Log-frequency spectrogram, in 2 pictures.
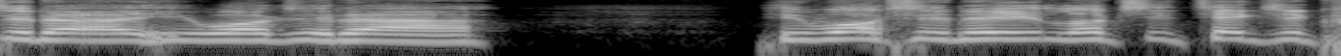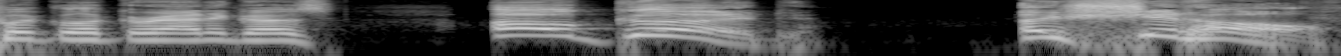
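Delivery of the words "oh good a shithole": high, sneering put-down of the room; mock disdain on entering the party; sneering quip. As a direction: toss off a sneer as you walk in. Howie at party quoted.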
